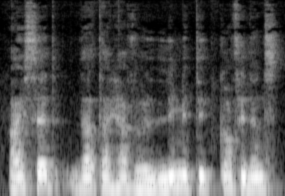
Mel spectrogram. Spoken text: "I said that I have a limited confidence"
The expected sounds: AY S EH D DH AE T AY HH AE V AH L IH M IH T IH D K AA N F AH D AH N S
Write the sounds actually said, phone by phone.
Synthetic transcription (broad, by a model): AY S EH D DH AE T AY HH AE V AH L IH M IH T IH D K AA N F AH D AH N S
